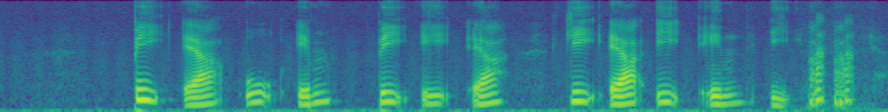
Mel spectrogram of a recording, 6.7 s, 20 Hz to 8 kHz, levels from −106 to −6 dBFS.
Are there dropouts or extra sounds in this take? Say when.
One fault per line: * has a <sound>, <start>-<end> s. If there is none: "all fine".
* has a laugh, 6.1-6.4 s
